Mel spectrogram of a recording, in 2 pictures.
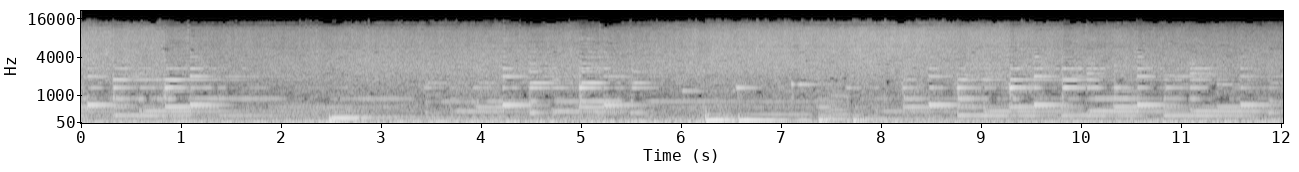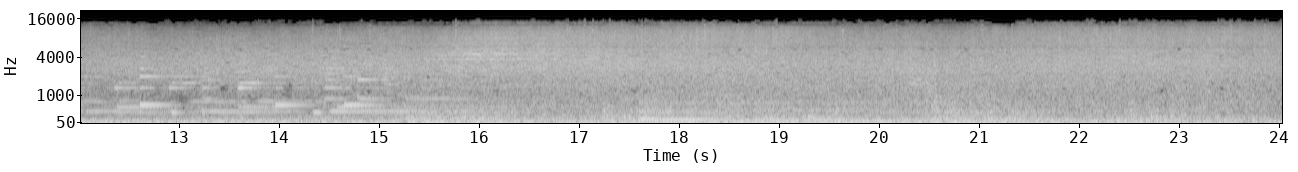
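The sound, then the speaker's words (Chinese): Steady hiss of falling rain, constant and even throughout, with soft melodic music playing over it. “这个雨声真的是应时应景，我们就是在今天感受着雨”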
